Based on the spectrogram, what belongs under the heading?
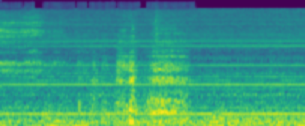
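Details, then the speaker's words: VW Beetle EV conversion, ignition on, motor not running: quiet steady electrical hum at one pitch from the main contactor buzzing; cause unknown. "you can hear the main contactor buzzing some do some don't can never figure out why"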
